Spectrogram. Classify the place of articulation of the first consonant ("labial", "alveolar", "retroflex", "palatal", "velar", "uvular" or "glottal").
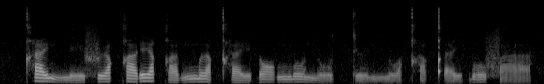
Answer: uvular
